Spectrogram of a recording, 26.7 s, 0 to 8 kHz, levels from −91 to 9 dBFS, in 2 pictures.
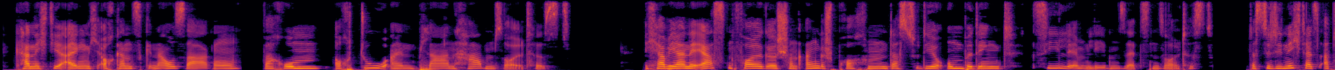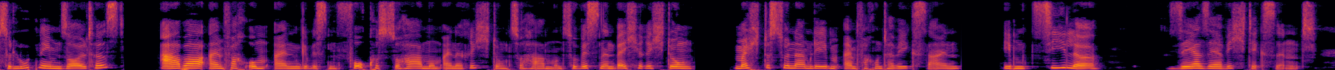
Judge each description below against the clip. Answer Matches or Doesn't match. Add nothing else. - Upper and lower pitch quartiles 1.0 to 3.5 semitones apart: Matches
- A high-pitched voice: Matches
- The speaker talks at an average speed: Matches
